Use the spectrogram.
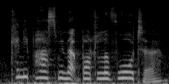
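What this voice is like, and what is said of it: General British accent, less Mancunian. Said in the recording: “This still sounds like a general British accent, but it definitely sounds less Mancunian.”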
